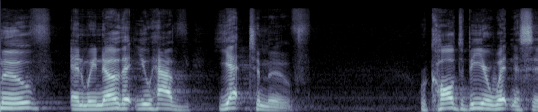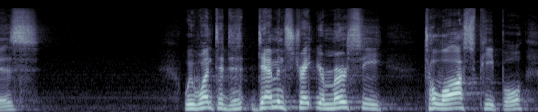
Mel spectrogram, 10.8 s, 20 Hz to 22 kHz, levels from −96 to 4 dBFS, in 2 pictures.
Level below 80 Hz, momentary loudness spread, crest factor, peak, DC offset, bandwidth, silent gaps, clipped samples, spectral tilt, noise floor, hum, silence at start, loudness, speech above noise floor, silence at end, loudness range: -72 dBFS; 15 LU; 18 dB; -6 dBFS; under 0.1%; 16 kHz; none; under 0.1%; -5.5 dB/octave; -69 dBFS; none; 0 s; -22 LUFS; 47 dB; 0.15 s; 4 LU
